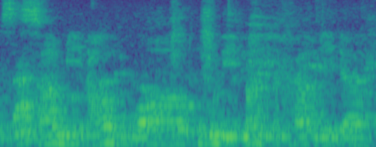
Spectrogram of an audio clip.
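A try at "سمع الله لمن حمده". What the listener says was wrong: hamidah Ingat tidak panjang, tidak hamidah tapi hamidah. Coba sekali lagi bersama-sama.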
